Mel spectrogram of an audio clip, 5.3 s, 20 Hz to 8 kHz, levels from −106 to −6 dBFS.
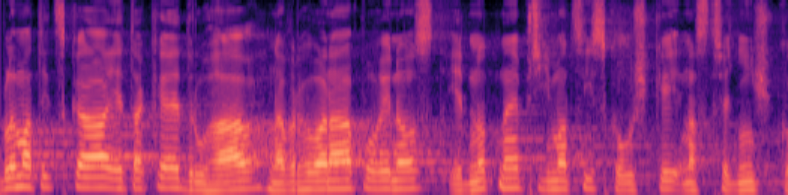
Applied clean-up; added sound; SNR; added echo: none; none; none; none.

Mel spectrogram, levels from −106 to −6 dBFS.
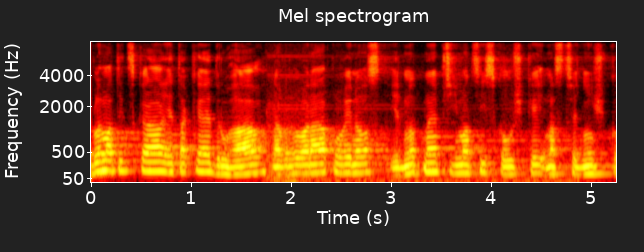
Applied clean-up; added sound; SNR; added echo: neural separator model SepFormer DNS4.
